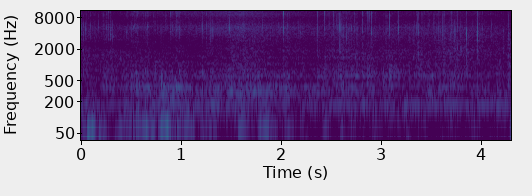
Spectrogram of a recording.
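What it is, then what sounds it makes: Sequin fabric pillow. Painted fingernails scratch and drag across a reversible blue/silver plastic sequin pillow, flipping the sequins to draw silver lines. The result is a quiet, bright, crackling hiss dotted with many small sharp clicks, like a faint sizzle, over a faint steady low hum.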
